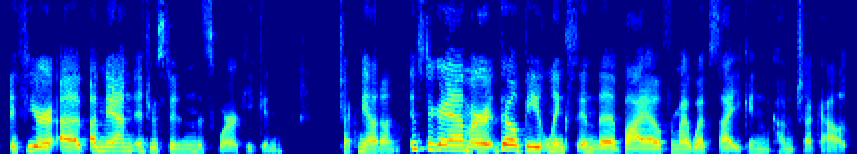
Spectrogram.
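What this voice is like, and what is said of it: Southern US (North Carolina) accent. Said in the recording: “Don't you love her y'all? Do you guys hear that? The y'all? ... I'm from North Carolina. ... where your accent was from ... It doesn't come up all the time, but it hits every once in a while. ... I've had to really tone it down, but it does come out sometimes.”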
